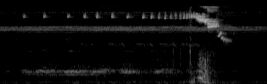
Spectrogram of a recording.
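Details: Blue-black grassquit, caged and waking, delivers one abrupt buzzy note that drops sharply in pitch, after an accelerating series of faint high clicks, with a steady high electronic-like whine throughout.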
